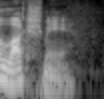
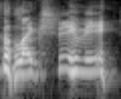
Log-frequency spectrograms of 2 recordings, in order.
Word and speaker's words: Lakshmi: How do you pronounce her name? – Padma Lakshmi. – Oh, Lakshmi. Okay. – Yeah. – I think I added an extra I on it, like it was sashimi.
